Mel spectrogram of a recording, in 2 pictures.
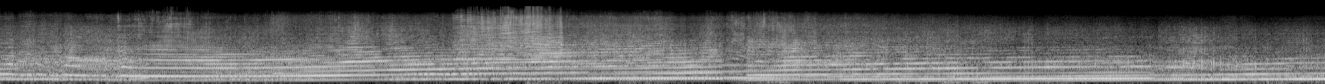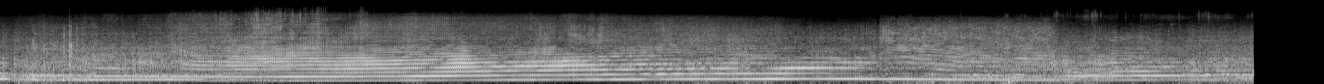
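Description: A racing car engine roars loudly, revving up and down as it shifts gears.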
